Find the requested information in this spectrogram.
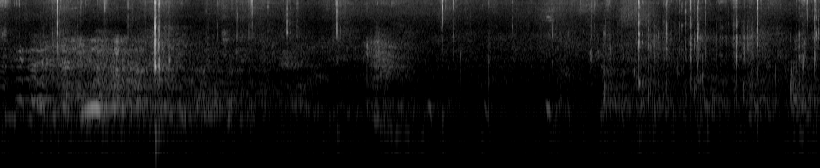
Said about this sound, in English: Let me get a sip real quick before I do this. Just sit and watch me drink, okay?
